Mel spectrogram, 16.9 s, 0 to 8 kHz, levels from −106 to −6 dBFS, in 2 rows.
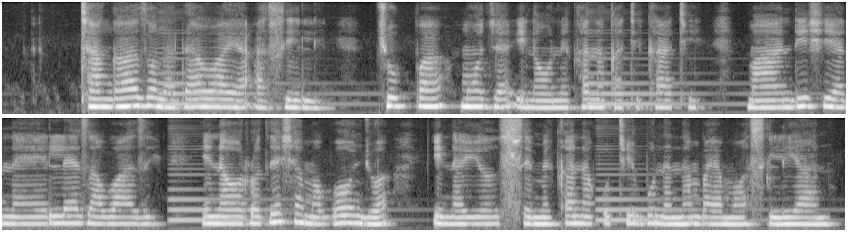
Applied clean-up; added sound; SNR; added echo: none; Acoustic guitar; 18 dB; none.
